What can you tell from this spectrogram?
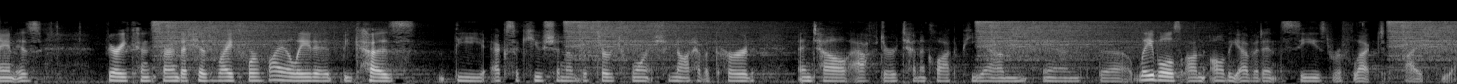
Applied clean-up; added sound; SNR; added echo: none; Hi-hat; 11 dB; none.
